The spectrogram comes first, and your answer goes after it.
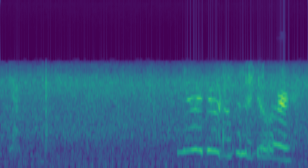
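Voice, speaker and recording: A fairly slow pace against noticeable background noise. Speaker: horse barn volunteer. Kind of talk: casual talk to camera. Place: farm machine. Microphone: phone near.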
